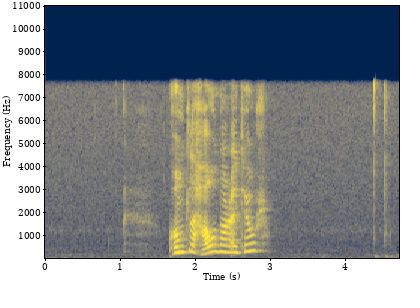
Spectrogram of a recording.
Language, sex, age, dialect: Faroese, female, 61+, Norðurstreymoy/Eysturoy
